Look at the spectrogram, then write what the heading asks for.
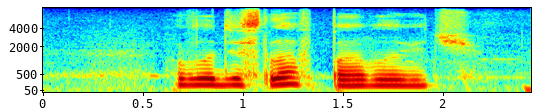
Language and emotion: Russian, neutral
